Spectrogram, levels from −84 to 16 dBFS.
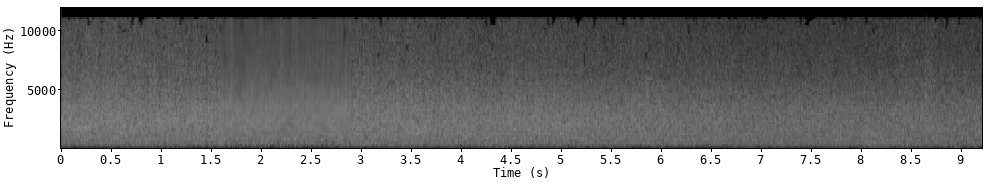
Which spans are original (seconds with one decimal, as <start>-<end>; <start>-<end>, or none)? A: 0.0-1.6; 2.9-9.2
